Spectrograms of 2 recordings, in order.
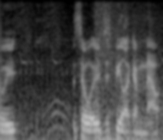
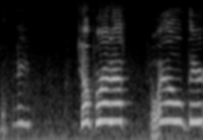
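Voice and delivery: high-pitched voice. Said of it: "continue doing the high-pitched voice".

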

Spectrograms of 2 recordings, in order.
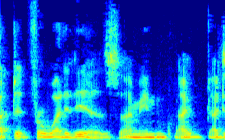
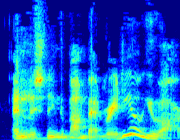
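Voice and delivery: swooping, wise little alien voice. A voice actor records a station ID for Bombad Radio, Yoda voice. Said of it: "this is the voice of Jedi Master Yoda".

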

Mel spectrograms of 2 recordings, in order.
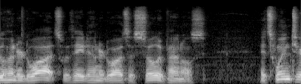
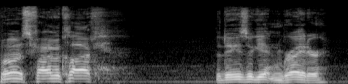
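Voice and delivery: slightly breathless, a little winded, higher pitch; 3 semitones higher than usual. Talking after working outside all day shoveling snow, a little out of breath. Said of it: "A little out of breath".

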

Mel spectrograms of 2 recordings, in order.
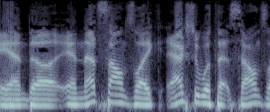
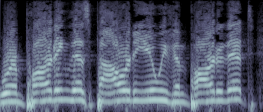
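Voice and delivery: high, mocking send-up voice; 8 semitones higher than usual. Quoting preachers who claim to impart power: imitating them mockingly. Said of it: "my voice and you say, "You're mocking them," you're right".

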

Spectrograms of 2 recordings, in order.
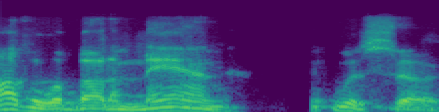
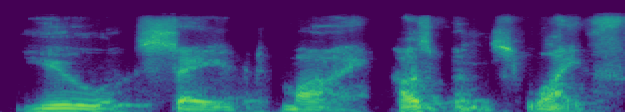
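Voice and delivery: slow, sure, strong-voiced delivery; 3 semitones lower than usual. Recalling what Pat said when they met Jesus, imitating Pat's sure, strong voice. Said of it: "in her sure, strong voice".

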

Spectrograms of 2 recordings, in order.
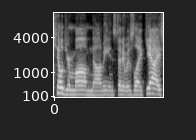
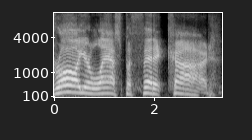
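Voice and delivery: bad, slow Western cowboy drawl, "card" stretched out; 3 semitones higher than usual. Describing a card duel game, delivering a showdown line in a failed western cowboy accent. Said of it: "Why can't I do a fucking Western accent?".

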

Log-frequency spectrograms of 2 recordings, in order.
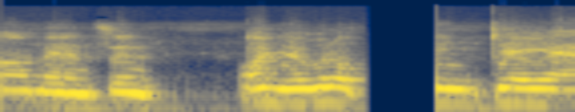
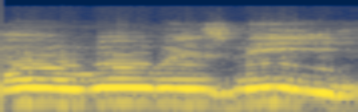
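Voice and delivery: very slow, drawn-out sarcastic whiny moan. Mocking people who complain online: mocking whiny voice. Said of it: "whiny little bitches and going".

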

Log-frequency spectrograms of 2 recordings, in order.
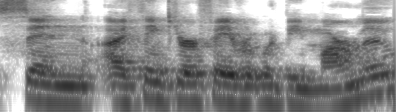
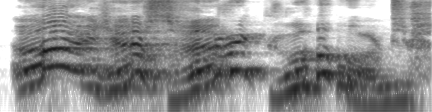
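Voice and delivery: slow, drawn-out, high, swooping sing-song voice; 9 semitones higher, 4 dB louder than usual. Imagining how the Pale King sounds: Pale King voice. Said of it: "imagining the Pale King sounding something like".

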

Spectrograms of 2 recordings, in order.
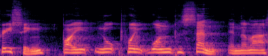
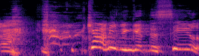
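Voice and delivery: strained, effortful voice at a much higher pitch; 12 semitones higher than usual. Trying to get the seal off a baby ice-cream tub, straining.

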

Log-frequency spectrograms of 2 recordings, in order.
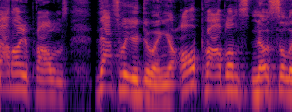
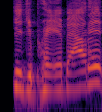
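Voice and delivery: mocking put-on stupid voice, higher; 3 semitones higher than usual. Retelling being furious, hearing a voice in my head: imitating a stupid voice. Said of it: "I hear a stupid voice in my head".

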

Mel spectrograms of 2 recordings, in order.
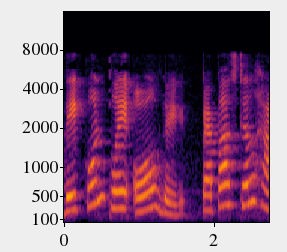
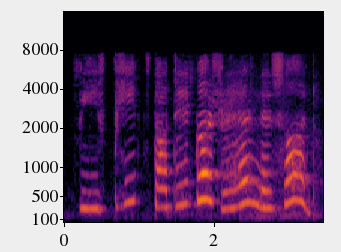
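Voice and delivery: soft, hushed half-whisper under the breath; 3 semitones higher, 7 dB quieter than usual. A narrator reads Edmund greeting Peppa's family while studying a lizard; half-whispered. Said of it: "whispered Edmund".

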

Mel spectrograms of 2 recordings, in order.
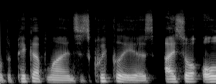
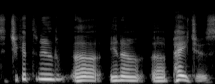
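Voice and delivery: bad put-on Manchester accent, pitch slightly raised; 8 semitones higher than usual. Retelling what a coworker asked on set: terrible Chris impression. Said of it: "That's a terrible Chris impression".

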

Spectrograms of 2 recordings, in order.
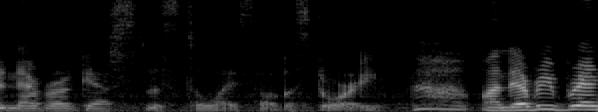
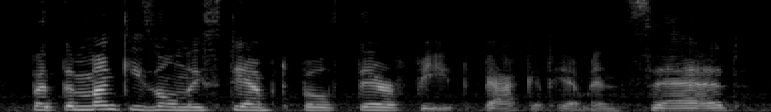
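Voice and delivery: ordinary delivery

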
